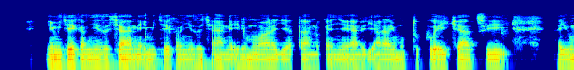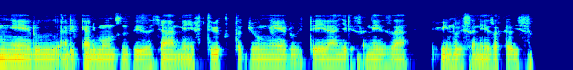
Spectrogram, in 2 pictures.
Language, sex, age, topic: Kinyarwanda, male, 18-24, finance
